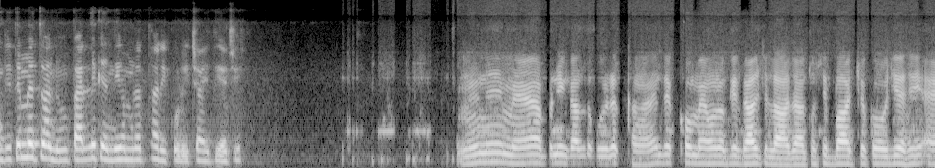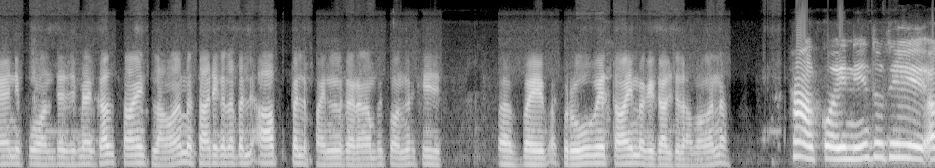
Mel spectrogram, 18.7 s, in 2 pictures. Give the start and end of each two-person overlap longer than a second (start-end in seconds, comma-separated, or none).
none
